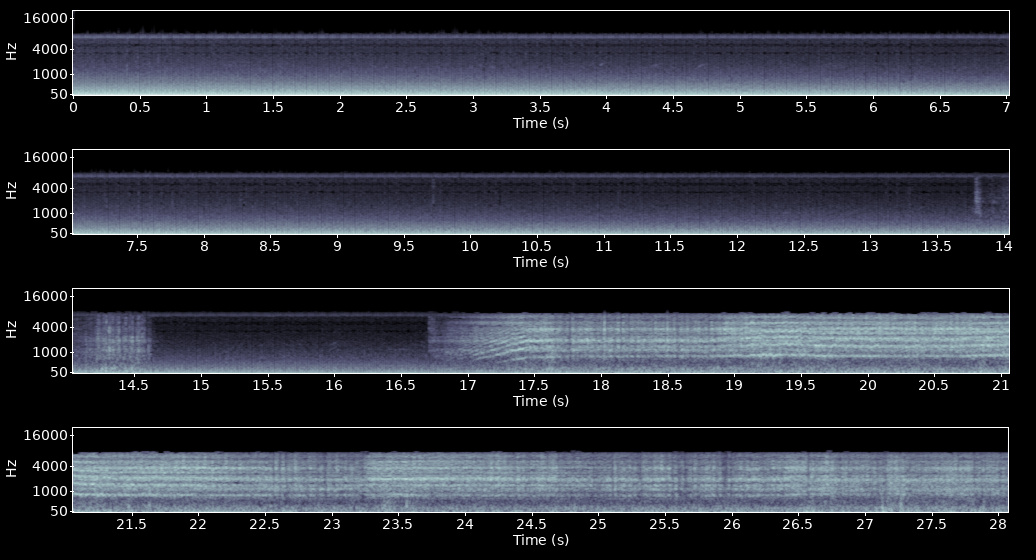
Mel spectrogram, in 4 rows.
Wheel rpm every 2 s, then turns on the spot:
0, 0, 0, 0, 0, 0, 0, 0, 110, 200, 200, 200, 200, 230.
none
